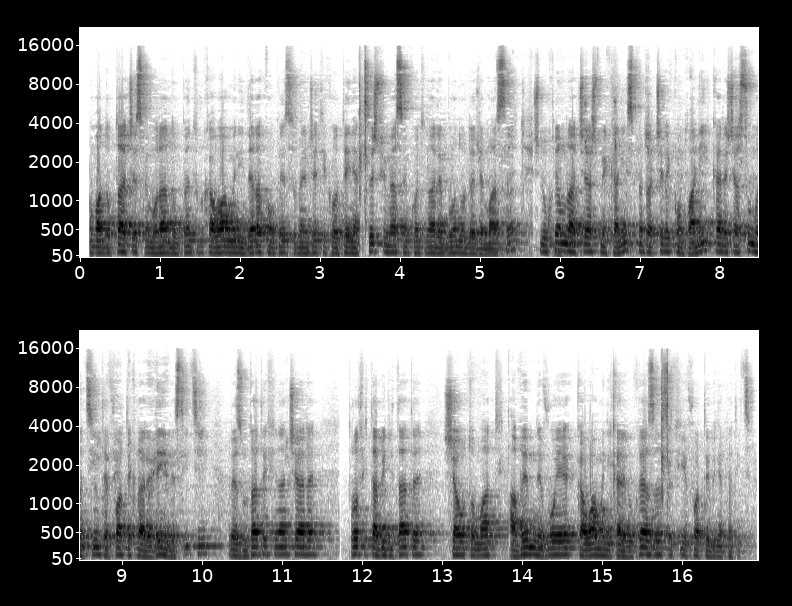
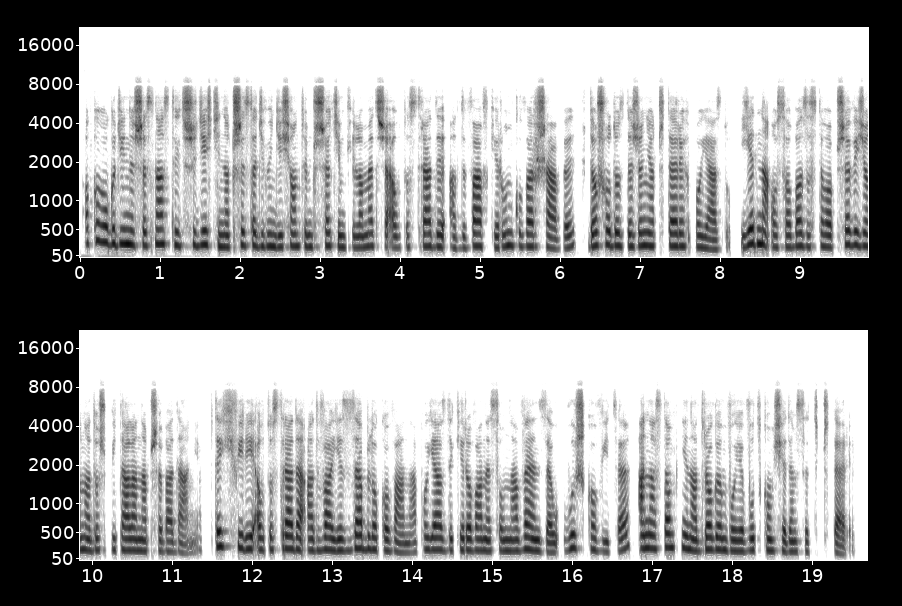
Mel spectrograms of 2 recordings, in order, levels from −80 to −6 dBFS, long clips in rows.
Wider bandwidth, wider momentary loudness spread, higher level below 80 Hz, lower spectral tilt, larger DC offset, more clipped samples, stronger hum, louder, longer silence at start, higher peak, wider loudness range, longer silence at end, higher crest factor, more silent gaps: first, 16 kHz vs 8.8 kHz; about the same, 8 LU vs 6 LU; first, -42 dBFS vs -72 dBFS; first, -6 dB/octave vs -4.5 dB/octave; neither; neither; neither; first, -15 LUFS vs -20 LUFS; about the same, 0.1 s vs 0.05 s; about the same, 0 dBFS vs -2 dBFS; about the same, 3 LU vs 1 LU; second, 0.1 s vs 0.3 s; about the same, 14 dB vs 18 dB; neither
